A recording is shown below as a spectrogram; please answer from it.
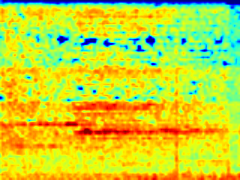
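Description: Steady background rumble and hiss with a faint, thin high whine running through it.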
